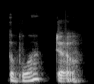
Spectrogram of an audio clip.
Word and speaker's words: piblokto: Have you ever heard of piblokto? How do you spell it?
